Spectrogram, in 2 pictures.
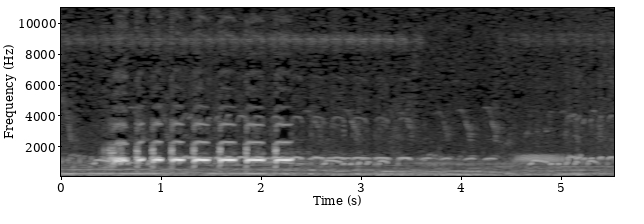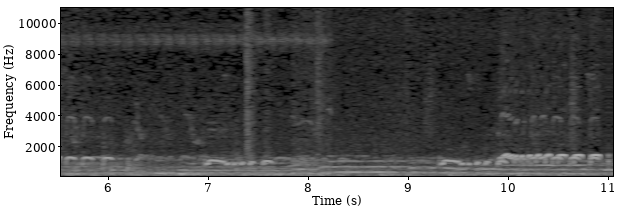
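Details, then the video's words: Zebra dove song used as a lure to get other doves singing: a short burst of loud, rapid cooing notes at the start, then softer trilled coos continuing against background doves and a faint tonal hum. "PANCINGAN SEMUA JENIS KUTUT || malas bunyipun nyahutt"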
